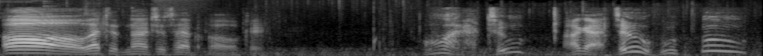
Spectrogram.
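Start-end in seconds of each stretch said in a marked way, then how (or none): 0.1-1.6 loud shocked gasp, then disbelief; shocked laughter. Real, not acted. Shocked at game event. 3.2-5.6 high gleeful whoop; excited cheer. Real, not acted. Excited at getting loot.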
